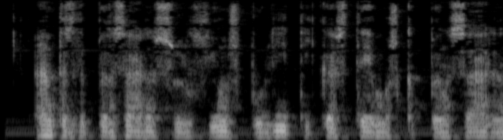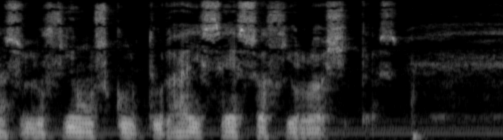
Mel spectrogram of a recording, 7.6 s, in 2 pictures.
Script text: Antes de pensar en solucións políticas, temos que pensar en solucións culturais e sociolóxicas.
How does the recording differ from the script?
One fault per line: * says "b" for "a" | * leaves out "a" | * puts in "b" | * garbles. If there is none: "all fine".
all fine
